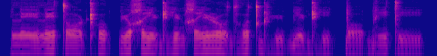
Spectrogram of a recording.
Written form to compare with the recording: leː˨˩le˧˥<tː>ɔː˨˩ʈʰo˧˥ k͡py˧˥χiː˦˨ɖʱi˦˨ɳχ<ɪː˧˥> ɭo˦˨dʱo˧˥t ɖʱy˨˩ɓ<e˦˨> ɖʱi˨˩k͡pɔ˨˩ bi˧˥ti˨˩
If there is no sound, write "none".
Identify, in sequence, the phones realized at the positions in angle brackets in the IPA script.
t, iː˧˥, i˦˨

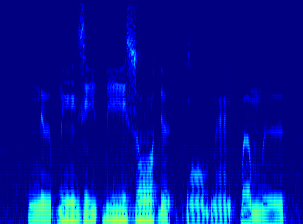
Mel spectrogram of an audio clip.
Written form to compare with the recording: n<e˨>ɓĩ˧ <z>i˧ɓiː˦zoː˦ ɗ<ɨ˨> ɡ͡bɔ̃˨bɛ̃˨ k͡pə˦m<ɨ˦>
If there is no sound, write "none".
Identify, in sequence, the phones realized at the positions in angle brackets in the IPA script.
ɨ˨, z, ɨ˨, ɨ˦

